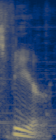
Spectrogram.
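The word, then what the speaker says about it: SFEER: It's pronounced Sphere.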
